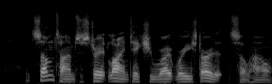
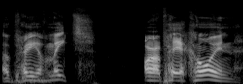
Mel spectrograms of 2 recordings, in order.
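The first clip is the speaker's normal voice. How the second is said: bandit leader voice; 2 semitones higher, 10 dB louder than usual. Acted. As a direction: bark out a toll like a proud brute.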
